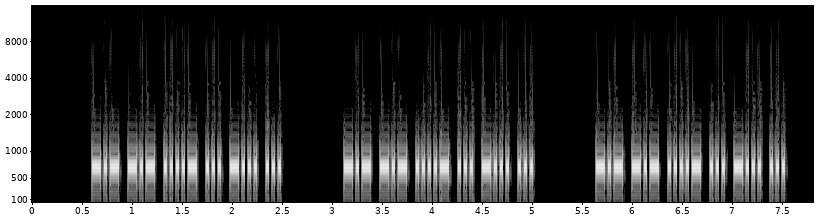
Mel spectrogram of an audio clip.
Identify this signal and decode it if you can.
Morse code, heard as a keyed tone, about 40 wpm, 700 Hz. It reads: KK4SBS KK4SBS KK4SBS
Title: USA Call Signs - 6 Characters - Repeated 3x - 40wpm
